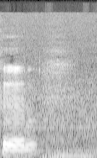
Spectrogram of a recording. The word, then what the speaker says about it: Kean: and for those people who are not familiar, Kean, in my case, is spelled Kean. So some people pronounce it Kean, and hey, I'm okay with that.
